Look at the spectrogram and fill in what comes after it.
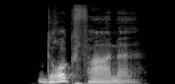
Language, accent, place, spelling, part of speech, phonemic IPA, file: German, Germany, Berlin, Druckfahne, noun, /ˈdʁʊkˌfaːnə/, De-Druckfahne.ogg
- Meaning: galley proof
